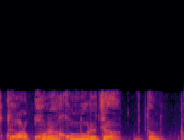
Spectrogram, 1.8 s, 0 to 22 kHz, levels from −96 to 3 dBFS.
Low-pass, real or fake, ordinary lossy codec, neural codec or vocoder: none; real; none; none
